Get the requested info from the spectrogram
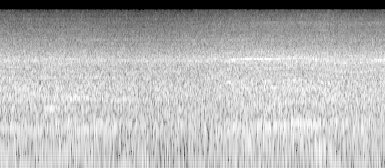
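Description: Steady noise of a busy city street: road traffic on a wet road mixed with rail noise from the railway line, with a faint high squeal coming in about three seconds in.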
